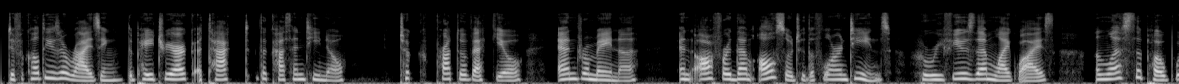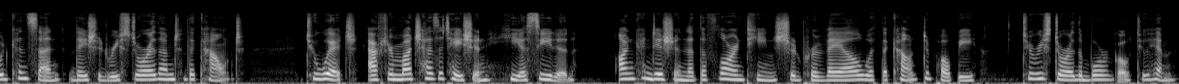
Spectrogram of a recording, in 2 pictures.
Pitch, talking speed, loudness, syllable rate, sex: 220 Hz, 155 wpm, -18 LUFS, 5.4 syllables/s, female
